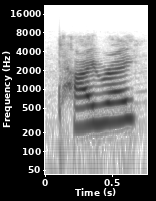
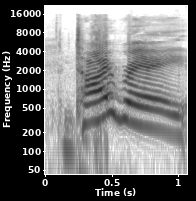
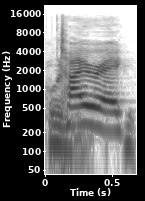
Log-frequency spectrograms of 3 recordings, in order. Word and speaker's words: Tyrae: you so much for can you pronounce your name for me um tyrae tyray oh that's exactly beautiful three times tyree come on to my channel that's beautiful i'm not saying it right all the mods are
